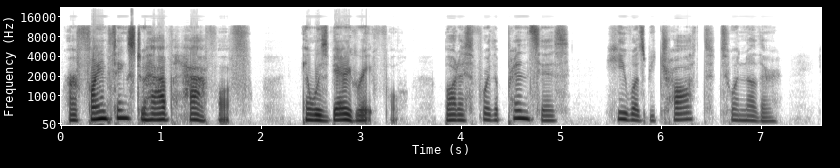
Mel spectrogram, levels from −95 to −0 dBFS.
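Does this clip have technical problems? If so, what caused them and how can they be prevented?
Yes. There's harsh, crackly distortion on the loudest speech at 0.12 to 0.44 s, 0.71 to 1.04 s, 1.3 to 1.38 s and 2.46 to 3.04 s. That's most likely microphone overload. The peaks went past the converter's ceiling, by about 8 dB in the first burst and about 3 to 5 dB in the others, so their tops got sliced flat. The first one is the worst, with about 7% of its samples flattened. To prevent it, set the mic input lower so the loudest syllables stay under full scale.

You can also hear the whole level, voice and background together, drop suddenly twice. It's a small dip of about 2 dB at 0.35 s, in the middle of that first distorted burst, and a bigger one of about 6 dB at 3.06 s, right after the last one. That pattern points to the call software likely turning the microphone volume down in steps after it noticed the clipping. 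If the input gain is set sensibly from the start, the software has no reason to step it down mid-call.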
